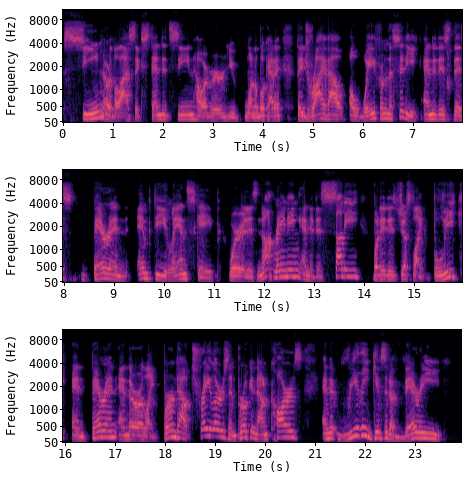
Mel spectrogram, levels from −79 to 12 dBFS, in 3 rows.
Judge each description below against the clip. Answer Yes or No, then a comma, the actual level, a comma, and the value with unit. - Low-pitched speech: Yes, low, 130 Hz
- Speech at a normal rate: Yes, average, 155 wpm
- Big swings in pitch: Yes, wide, 6.5 semitones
